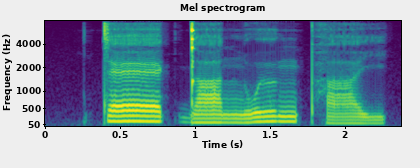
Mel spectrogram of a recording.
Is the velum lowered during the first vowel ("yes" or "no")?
no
